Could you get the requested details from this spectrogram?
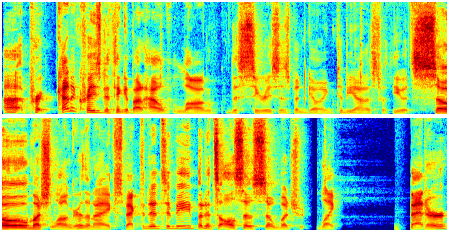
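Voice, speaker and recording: Over a very clean recording with a silent background, a man talks at a fairly quick pace in a fairly high pitch with vocal fry and very wide pitch swings. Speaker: let's play gamer. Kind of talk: casual gameplay commentary. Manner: hesitant, many fillers.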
